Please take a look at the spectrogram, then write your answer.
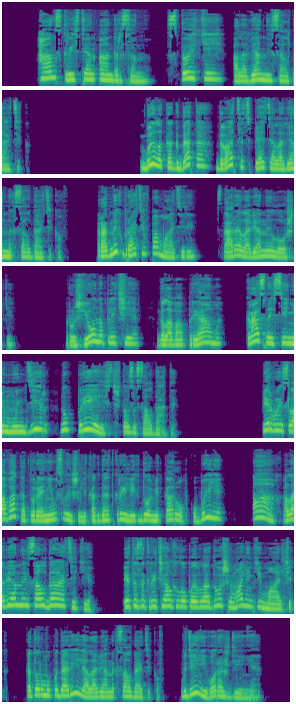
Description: Аудиокнига Стойкий оловянный солдатик | Библиотека аудиокниг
